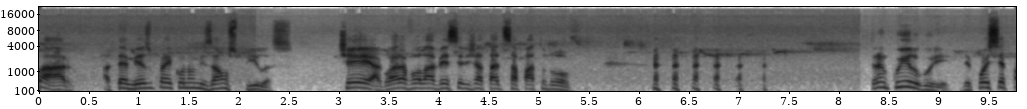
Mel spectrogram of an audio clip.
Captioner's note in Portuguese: risos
